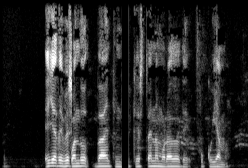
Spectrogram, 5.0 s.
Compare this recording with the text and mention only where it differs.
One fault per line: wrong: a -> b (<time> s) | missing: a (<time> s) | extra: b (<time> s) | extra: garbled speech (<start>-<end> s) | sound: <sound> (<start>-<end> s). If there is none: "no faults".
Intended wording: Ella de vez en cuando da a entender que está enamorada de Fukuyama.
missing: en (1.4 s)
sound: dropout (2.4-2.6 s)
